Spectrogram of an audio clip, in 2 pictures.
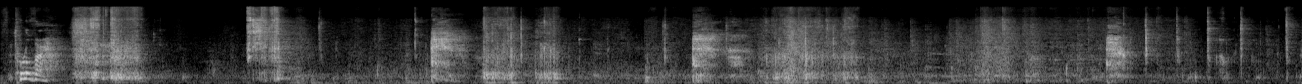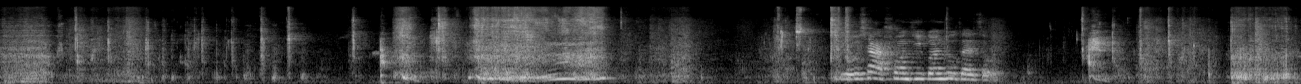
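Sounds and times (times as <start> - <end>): wet chewing and slurping: 0.7 - 1.7, 2.4 - 3.5, 4.1 - 8.7, 10.9 - 19.3, 23.4 - 26.0.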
